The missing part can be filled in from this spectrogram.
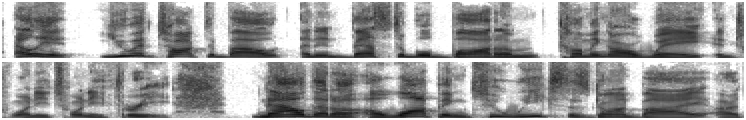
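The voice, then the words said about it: Strained, worn-out voice. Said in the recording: “Did your doctor suggest, that yelling the intro would help improve your voice? ... My voice is down bad post-Miami”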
